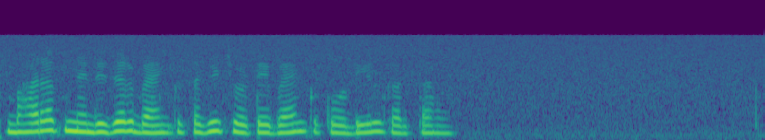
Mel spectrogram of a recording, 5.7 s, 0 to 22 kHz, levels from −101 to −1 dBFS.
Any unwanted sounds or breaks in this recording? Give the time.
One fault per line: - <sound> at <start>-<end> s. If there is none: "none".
none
